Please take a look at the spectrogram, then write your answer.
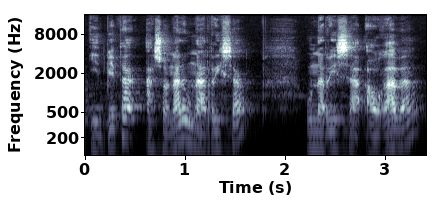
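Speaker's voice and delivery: normal talking voice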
